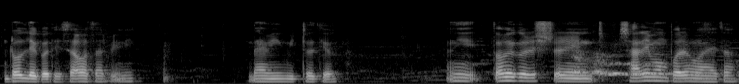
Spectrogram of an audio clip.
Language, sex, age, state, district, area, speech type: Nepali, male, 18-30, West Bengal, Darjeeling, rural, spontaneous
